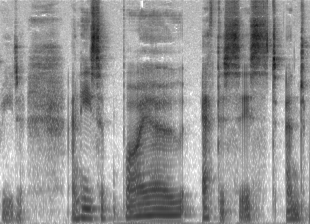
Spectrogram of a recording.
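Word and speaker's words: Rieder: I'm sure it's pronounced reader.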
